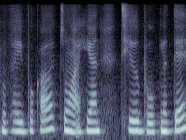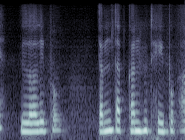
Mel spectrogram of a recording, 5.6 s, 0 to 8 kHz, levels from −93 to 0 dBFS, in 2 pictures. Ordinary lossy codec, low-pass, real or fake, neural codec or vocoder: none; 7.2 kHz; fake; codec, 16 kHz, about 1 kbps, DyCAST, with the encoder's durations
